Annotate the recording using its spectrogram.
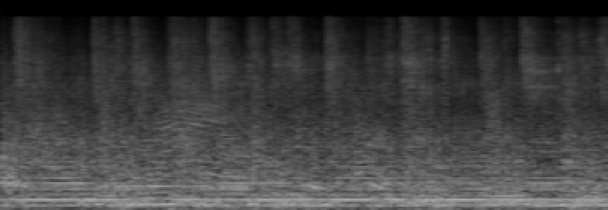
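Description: Acoustic-electric guitar strummed in a steady rhythm through a PA, an instrumental stretch of a country song with no singing.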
